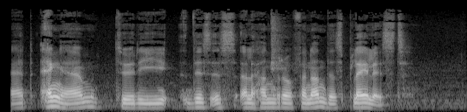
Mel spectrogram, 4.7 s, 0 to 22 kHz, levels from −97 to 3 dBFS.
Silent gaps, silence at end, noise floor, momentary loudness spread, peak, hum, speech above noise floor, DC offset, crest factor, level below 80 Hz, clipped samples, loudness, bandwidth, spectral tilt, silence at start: none; 0.55 s; -56 dBFS; 10 LU; -6 dBFS; none; 30 dB; under 0.1%; 20 dB; -72 dBFS; under 0.1%; -26 LUFS; 16 kHz; -5 dB/octave; 0.1 s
